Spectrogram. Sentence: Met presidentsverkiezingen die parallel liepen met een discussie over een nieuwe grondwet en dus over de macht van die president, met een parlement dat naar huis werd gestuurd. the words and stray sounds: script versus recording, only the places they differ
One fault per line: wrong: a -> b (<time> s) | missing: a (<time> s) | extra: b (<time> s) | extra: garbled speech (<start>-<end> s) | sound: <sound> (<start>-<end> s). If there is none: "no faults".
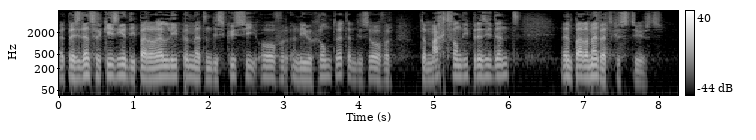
missing: dat naar huis (7.2 s)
